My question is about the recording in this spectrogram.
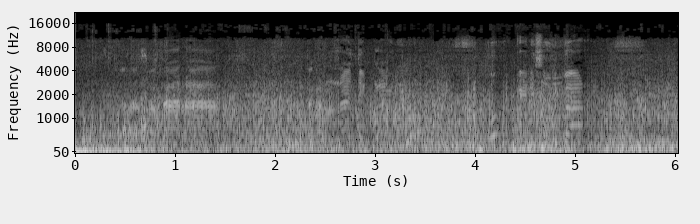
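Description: Steady rush of wind over the microphone with engine and road noise, heard from the roof of a moving Isuzu Elf minibus.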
